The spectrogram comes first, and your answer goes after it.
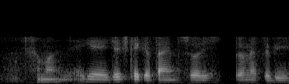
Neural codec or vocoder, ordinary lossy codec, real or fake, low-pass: codec, 24 kHz, 0.5 kbps, DualCodec; none; fake; 3.6 kHz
